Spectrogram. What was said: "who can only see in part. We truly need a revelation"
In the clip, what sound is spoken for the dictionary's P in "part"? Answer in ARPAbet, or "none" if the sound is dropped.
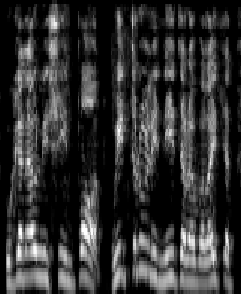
B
